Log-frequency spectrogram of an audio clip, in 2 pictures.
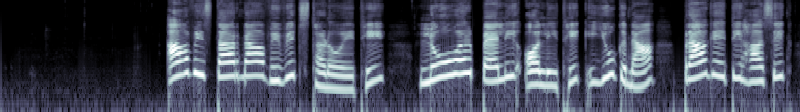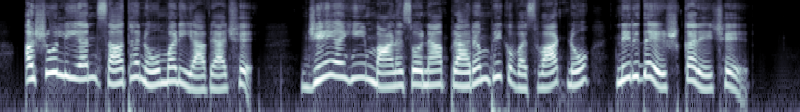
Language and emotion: Gujarati, neutral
